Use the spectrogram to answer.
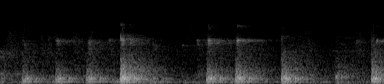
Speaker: On this sheet that wasn't screwed down.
